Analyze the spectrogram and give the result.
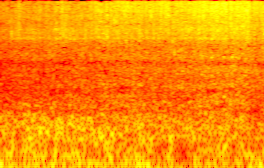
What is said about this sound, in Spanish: La fuerte lluvia que ha traído la borrasca Aline y que ha estado cayendo durante horas.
